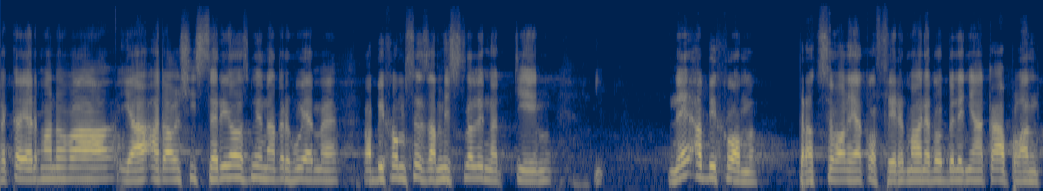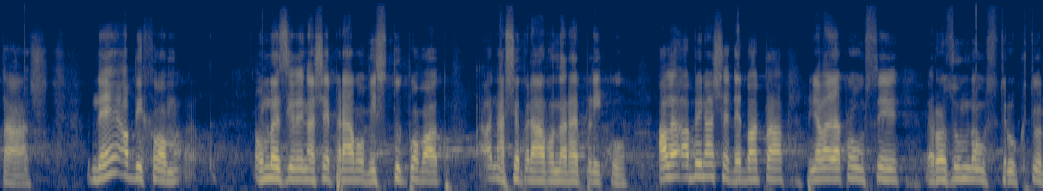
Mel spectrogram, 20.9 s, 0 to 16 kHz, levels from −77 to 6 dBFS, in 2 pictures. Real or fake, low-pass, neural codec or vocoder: fake; 14.4 kHz; codec, 44.1 kHz, 2.6 kbps, SNAC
